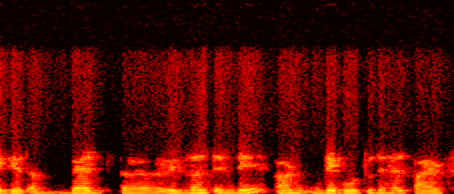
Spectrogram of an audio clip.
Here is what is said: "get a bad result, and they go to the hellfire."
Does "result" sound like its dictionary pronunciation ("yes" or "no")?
yes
